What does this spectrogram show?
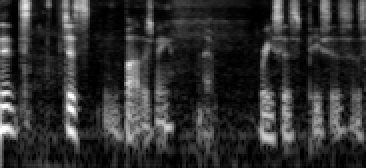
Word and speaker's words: Reese's Pieces: She said Reese Pieces, and I was like, no. How do you say this? Reese's? How do you say this? Pieces? How do you say this? Together? Reese's Pieces. Yeah. Or they say like Reese Pieces, and I'm like, Reese's. There's an apostrophe S in there.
